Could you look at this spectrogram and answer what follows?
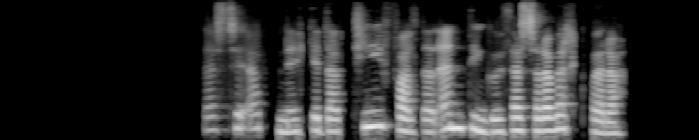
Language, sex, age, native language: Icelandic, female, 30-39, Icelandic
